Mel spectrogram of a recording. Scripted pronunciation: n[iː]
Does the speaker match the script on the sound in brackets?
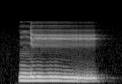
yes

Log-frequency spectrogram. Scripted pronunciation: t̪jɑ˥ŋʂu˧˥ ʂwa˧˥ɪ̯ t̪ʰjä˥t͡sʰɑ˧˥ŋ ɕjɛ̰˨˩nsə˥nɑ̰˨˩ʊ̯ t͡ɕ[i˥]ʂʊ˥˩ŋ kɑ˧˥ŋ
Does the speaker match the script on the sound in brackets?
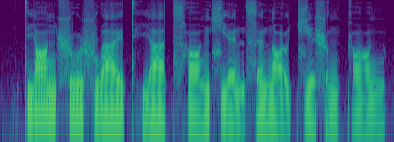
yes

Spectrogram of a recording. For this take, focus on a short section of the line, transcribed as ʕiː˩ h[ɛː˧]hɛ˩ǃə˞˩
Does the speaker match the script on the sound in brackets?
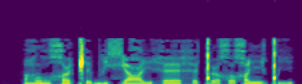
yes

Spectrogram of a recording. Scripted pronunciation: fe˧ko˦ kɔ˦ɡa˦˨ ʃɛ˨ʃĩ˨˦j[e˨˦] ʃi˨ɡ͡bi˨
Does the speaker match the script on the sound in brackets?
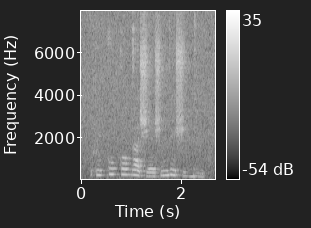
no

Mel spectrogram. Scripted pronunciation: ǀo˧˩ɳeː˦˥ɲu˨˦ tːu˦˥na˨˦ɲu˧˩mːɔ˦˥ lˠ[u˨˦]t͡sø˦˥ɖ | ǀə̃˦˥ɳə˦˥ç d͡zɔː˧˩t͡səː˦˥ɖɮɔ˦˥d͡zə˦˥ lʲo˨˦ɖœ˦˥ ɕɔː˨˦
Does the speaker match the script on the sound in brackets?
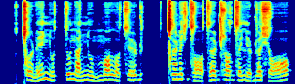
yes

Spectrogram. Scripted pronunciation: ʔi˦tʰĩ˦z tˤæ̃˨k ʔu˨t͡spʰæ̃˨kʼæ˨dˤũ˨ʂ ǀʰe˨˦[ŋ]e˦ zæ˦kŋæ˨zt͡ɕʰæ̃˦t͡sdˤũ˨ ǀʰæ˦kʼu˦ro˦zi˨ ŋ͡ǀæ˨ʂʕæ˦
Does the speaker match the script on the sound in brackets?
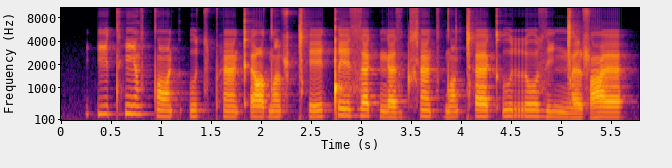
no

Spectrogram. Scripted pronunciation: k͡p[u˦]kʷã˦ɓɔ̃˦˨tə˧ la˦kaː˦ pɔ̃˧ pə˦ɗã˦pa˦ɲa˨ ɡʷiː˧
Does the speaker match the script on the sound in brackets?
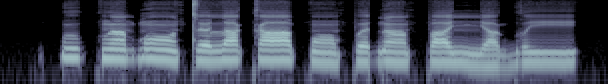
yes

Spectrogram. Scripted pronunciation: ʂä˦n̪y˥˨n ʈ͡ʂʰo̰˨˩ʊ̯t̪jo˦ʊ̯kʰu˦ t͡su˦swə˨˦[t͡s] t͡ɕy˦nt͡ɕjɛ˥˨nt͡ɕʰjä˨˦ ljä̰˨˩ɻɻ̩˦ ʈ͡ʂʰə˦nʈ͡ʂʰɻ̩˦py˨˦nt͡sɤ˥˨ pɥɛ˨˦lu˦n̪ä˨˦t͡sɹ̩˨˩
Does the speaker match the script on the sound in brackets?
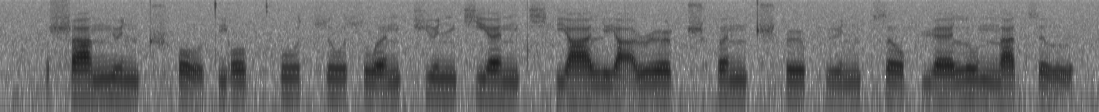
no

